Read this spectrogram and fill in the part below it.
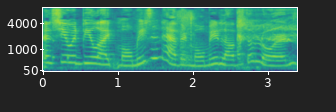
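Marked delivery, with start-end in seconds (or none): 1.0-3.3 special dog-talk voice. Retelling how a woman talked about her late dog, in a dog voice. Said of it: "talk to the dog in this dog voice".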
